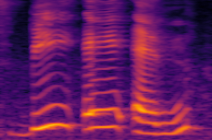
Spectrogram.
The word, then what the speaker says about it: banquet: Let's move on to the next word, which is BANQUET. BANQUET. How do I pronounce this correctly? It's banquet. The right way to pronounce this word is banquet. The stress is on bang.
